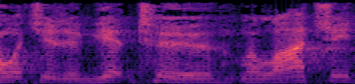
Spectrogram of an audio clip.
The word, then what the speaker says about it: Malachi: It's Malachi.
